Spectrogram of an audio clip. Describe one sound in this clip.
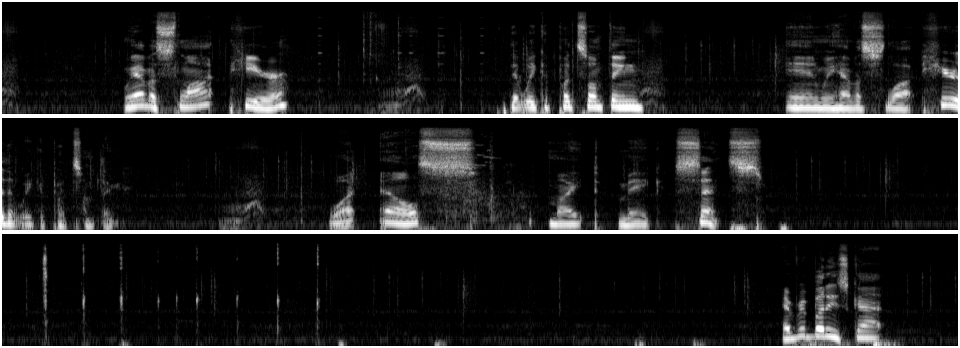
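A middle-aged man speaks with animation close to a microphone, in short bursts.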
